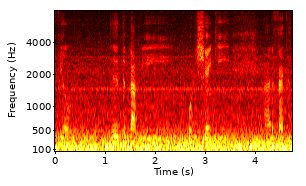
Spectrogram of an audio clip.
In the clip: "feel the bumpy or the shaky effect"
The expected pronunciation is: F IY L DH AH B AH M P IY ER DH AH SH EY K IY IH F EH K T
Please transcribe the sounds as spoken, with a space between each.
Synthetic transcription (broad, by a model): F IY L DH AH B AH P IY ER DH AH SH EY K IY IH F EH K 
